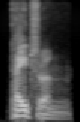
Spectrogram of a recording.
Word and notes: patron: British English

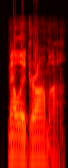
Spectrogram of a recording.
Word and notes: melodrama: American English

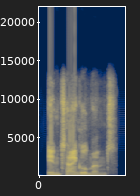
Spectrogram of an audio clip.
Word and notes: Entanglement: British English

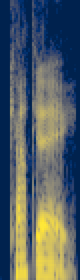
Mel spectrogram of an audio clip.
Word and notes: Cathay: American English

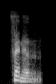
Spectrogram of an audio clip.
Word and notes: finnan: Indian

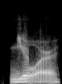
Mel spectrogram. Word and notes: mure: American English

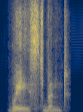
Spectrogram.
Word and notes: waistband: Indian

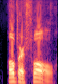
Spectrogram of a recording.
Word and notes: overfull: American English

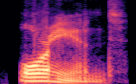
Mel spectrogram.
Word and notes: orient: American English

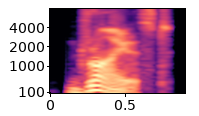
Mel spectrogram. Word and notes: driest: British English

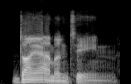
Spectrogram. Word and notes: diamantine: British English

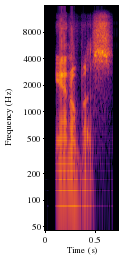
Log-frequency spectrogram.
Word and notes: anabas: American English

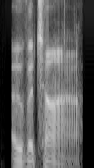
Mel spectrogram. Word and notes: overtire: British English

